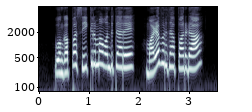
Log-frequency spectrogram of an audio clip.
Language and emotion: Tamil, surprised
